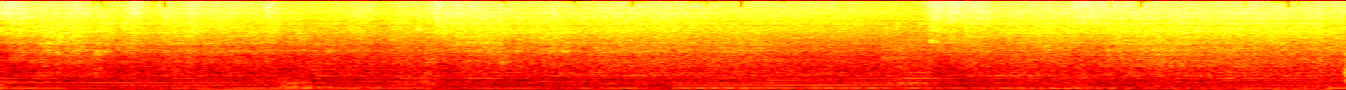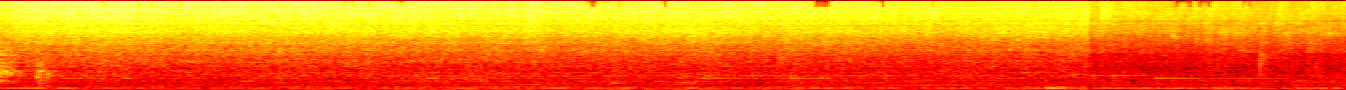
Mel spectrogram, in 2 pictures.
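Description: Meat frying in a pan on a gas stove, a steady loud sizzle running continuously throughout with occasional stirring clatter and no talking.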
